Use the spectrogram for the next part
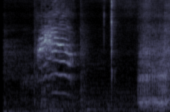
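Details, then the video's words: Female pet cat indoors in Minnesota screaming for attention, needier as the weather turns cold; one long, harmonic, wavering meow, then a brief click and a lower, nasal second call. "Kitty Mint screams for attention"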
